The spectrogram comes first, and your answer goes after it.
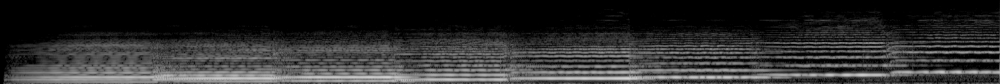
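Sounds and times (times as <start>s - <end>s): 
noisy cello arpeggio: 0.0s - 9.9s.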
